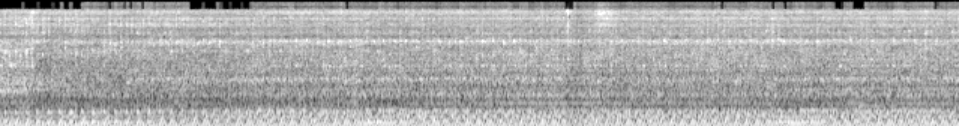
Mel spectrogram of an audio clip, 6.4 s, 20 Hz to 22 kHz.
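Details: 1987 John Deere 318 with 1200-hour Onan P218G twin after starter replacement, first start: steady even twin-cylinder chug at idle, quiet hydro drive with no whine or knocks; normal idle.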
